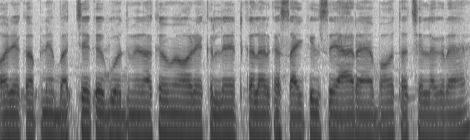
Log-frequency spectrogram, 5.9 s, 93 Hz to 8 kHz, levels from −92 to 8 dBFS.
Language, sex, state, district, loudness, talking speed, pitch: Hindi, male, Bihar, West Champaran, -16 LUFS, 245 wpm, 105 Hz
